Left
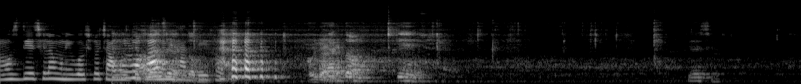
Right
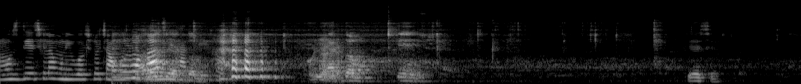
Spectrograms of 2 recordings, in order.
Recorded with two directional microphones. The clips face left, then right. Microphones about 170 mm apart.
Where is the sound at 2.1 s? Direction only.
5° left (ahead or behind).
